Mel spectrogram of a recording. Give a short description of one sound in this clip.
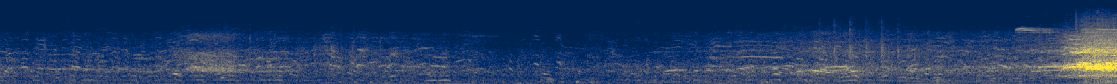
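A football crowd murmurs and chants in an open stadium.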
